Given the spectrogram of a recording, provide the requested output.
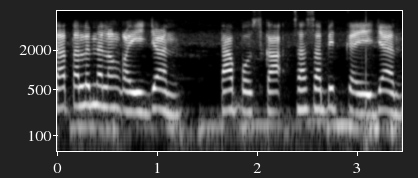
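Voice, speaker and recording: A woman speaks at a fairly slow pace in a high pitch. Noticeable background noise sits behind her. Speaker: gaming YouTuber. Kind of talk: gameplay commentary. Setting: alone in private game server. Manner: soft-spoken; casual, halting.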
